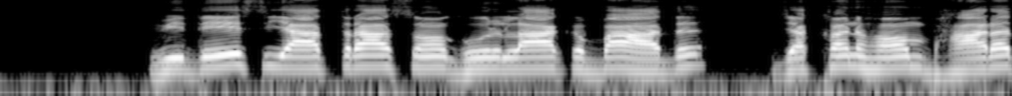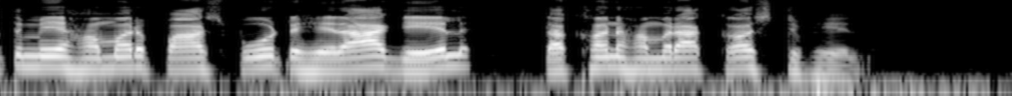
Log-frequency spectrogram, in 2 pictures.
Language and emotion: Maithili, sad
